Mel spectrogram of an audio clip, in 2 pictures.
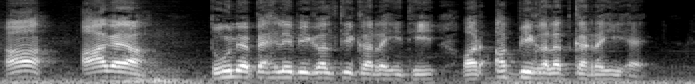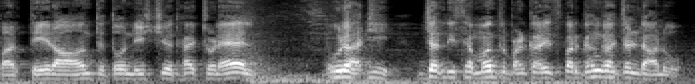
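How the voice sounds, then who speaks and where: A man voices a stern village headman in a cartoon horror tale. He speaks in a firm, commanding manner at an ordinary middle pitch. He gives orders and confronts a witch. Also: steady tone, a little slow, faint music behind, close to an everyday voice.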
